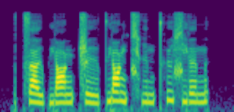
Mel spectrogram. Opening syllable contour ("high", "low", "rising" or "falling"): low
